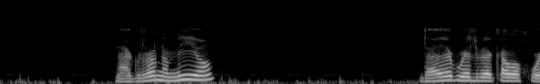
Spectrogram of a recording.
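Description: MP3 compression damage runs from start to finish of this short speech clip and is plainly audible. Nothing is present above 5.6 kHz, so sibilants lose their edge and the sound is dull. Weak spectral detail drops in and out between frames, giving a watery, swirling texture to the sound. The likely cause is an MP3 encoder starved of bits, which fits a bitrate around 32 kbps, cutting the treble and discarding quiet components.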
